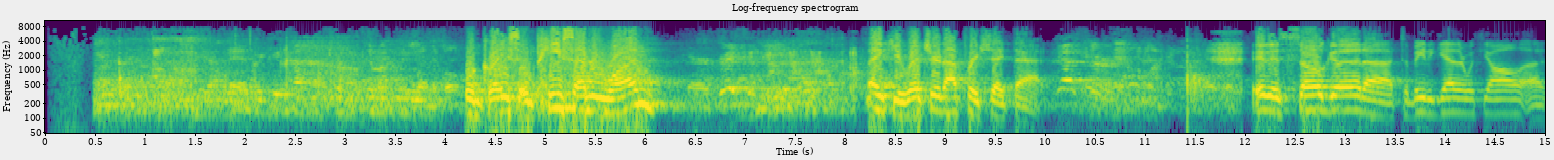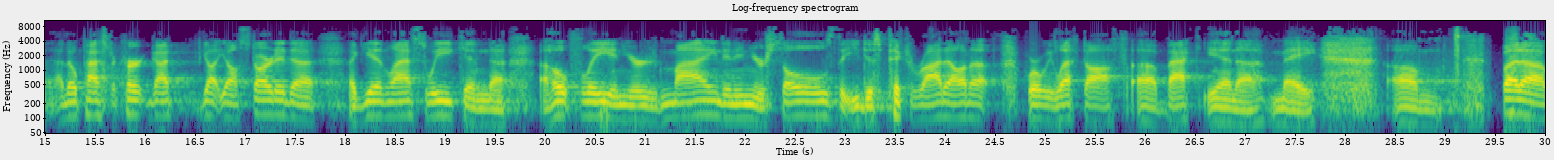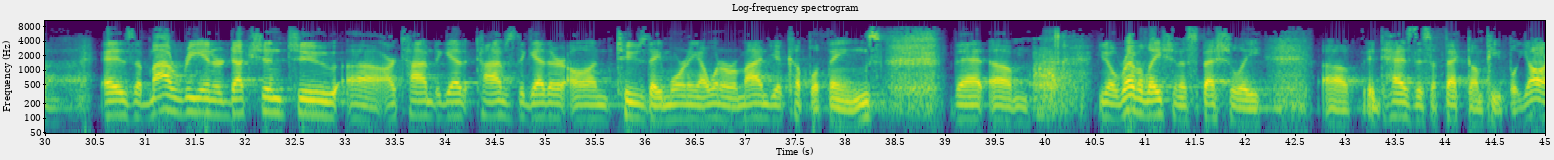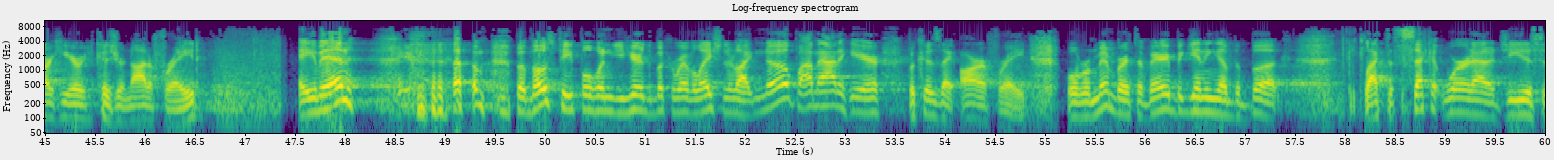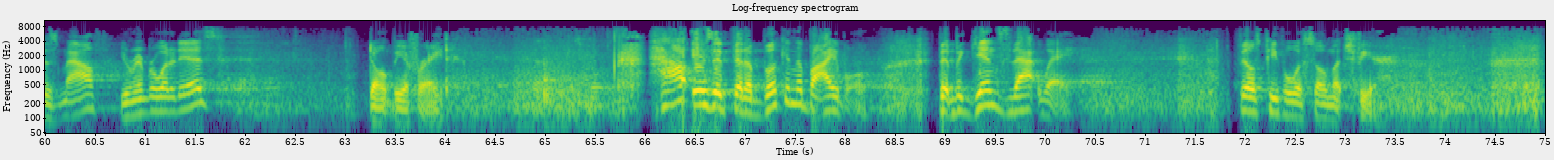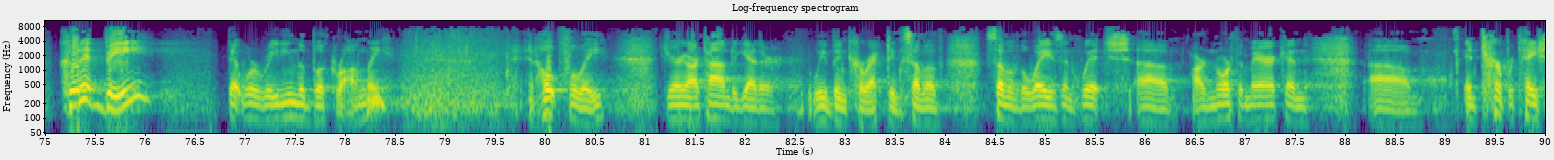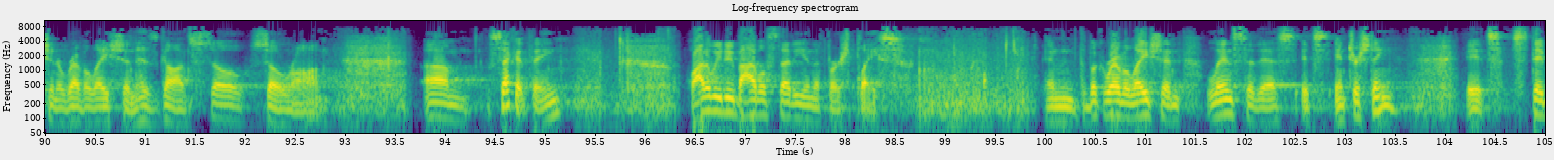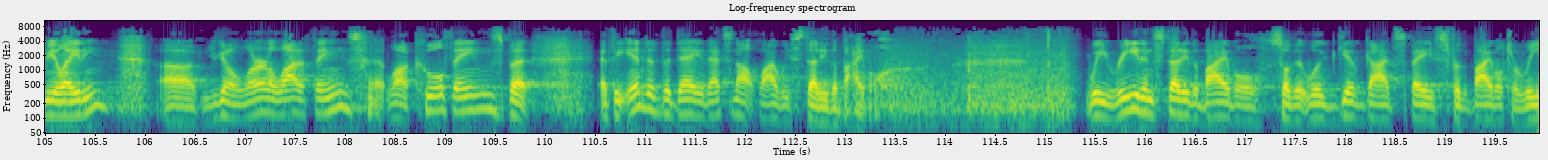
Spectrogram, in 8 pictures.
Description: Men’s Breakfast Bible Study 8/20/24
